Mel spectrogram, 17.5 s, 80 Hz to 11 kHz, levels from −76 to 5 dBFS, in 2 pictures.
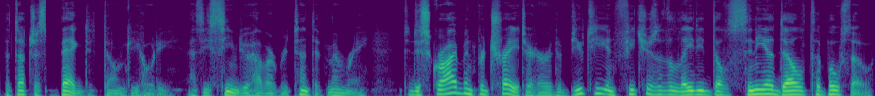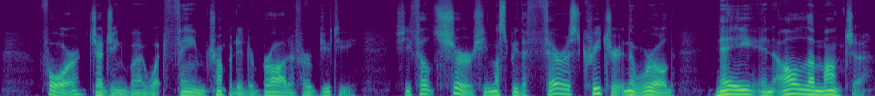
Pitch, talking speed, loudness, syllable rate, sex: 110 Hz, 190 wpm, -20 LUFS, 5.4 syllables/s, male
